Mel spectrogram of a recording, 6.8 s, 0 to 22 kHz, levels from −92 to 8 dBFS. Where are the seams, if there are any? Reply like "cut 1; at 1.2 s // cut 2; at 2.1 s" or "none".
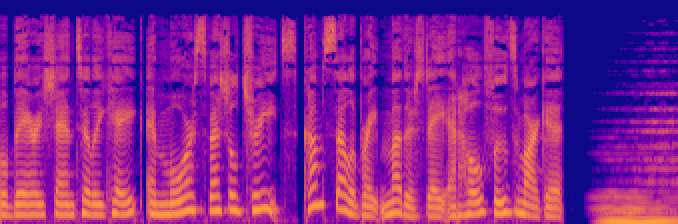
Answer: cut 1; at 5.6 s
